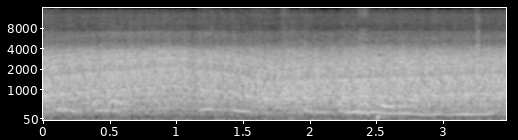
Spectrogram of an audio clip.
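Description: A video game bus engine rumbles and idles steadily with a low drone, while a voice talks in Turkish over it throughout.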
